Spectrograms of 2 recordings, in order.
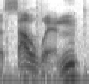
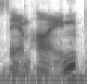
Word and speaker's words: Samhain: the end of the harvest season with uh sauwen uh or some people may mispronounce it as sam hein samhain even um and so over time this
